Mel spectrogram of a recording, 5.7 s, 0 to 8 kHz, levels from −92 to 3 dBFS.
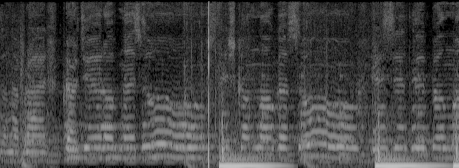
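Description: At 2.60 s there is a single sharp, loud click. It is a file header played as audio. A second piece of the recording was joined on here without its WAV header being stripped. Those few dozen bytes of file information were read as if they were sound samples. The result is a brief burst that lasts about a millisecond. It snaps out regardless of what the surrounding audio is doing, marking the exact seam between the two pieces.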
